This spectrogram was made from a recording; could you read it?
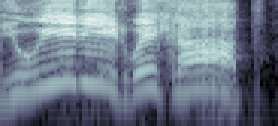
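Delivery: put-on cartoon dog voice, screaming. Picturing a dog waking its owner, screaming as Ren. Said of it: "he's screaming".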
